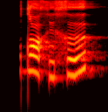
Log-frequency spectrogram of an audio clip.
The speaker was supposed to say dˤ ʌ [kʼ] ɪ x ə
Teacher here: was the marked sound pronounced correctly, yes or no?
no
